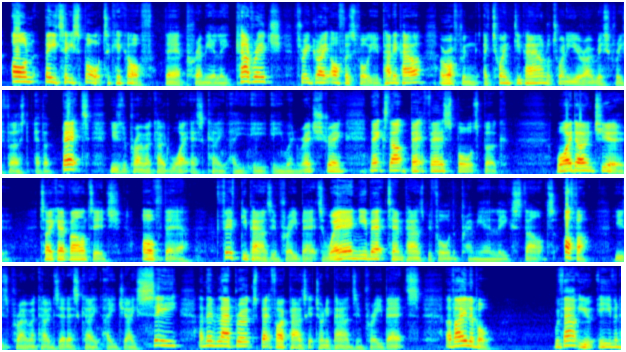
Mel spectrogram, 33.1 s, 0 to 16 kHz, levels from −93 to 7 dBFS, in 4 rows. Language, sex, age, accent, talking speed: English, male, 40-59, British, 145 wpm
